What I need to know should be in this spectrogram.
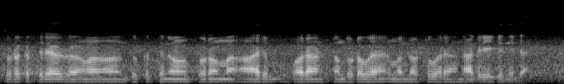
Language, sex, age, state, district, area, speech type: Malayalam, male, 60+, Kerala, Idukki, rural, read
